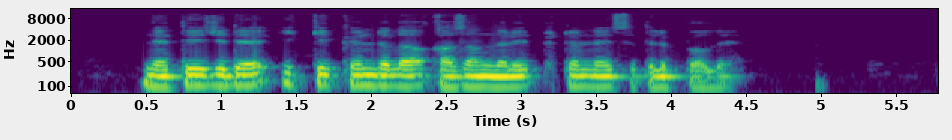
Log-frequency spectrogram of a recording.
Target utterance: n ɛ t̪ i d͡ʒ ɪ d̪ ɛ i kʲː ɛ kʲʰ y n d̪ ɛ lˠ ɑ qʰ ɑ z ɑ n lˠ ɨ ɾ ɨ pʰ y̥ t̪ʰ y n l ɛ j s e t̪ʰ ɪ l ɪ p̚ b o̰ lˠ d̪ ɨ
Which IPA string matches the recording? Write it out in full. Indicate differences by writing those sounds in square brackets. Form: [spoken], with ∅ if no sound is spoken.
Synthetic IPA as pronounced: n ɛ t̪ i d͡ʒ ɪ d̪ ɛ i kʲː [i] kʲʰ y n d̪ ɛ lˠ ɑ qʰ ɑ z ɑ n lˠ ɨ ɾ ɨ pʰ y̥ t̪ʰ y n l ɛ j s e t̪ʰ ɪ l ɪ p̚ b o̰ lˠ d̪ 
